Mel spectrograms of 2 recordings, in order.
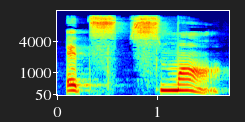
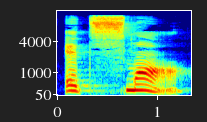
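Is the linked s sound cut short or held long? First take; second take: held long; held long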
